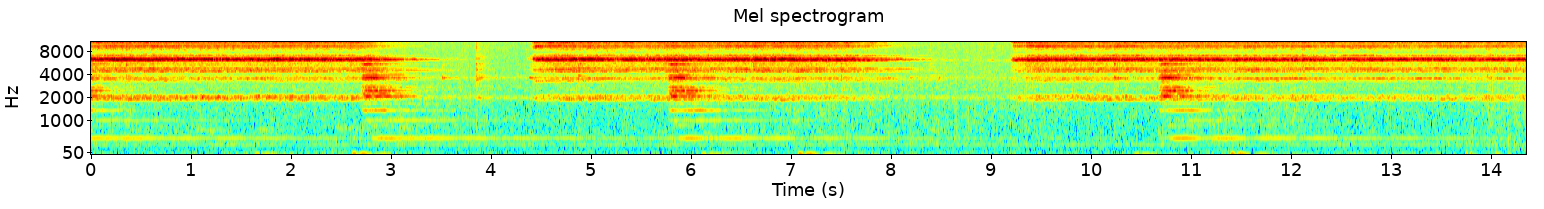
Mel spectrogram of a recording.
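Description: Altar bells rung three times at the elevation of the consecrated host, each a ringing of about four seconds with a fresh strike partway through, the rings about five seconds apart.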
